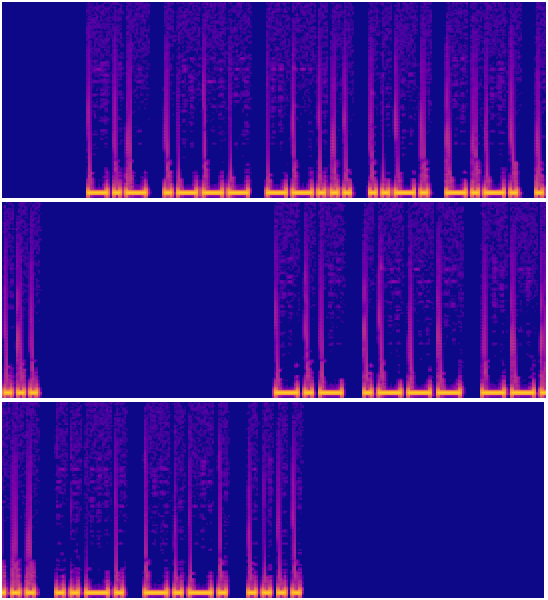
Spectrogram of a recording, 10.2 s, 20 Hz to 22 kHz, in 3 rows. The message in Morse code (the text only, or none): KJ7FCH KJ7FCH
